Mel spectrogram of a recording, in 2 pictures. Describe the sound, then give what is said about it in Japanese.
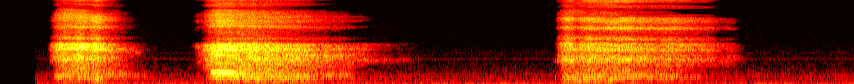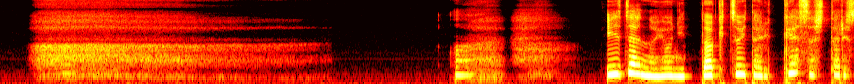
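A person takes slow, deep calming breaths: four long, quiet, breathy inhales and exhales separated by pauses, then a few shorter breaths and a quick burst of brief vocal sounds at the end. “落ち着かないといけませんね。深呼吸、深呼吸っと。”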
